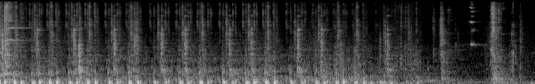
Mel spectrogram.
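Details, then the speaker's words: Pull-started small engine on a barn-find offroad buggy with centrifugal clutch and chain/belt drive, fuel on and choke on: rapid uneven chuffing bursts that fire briefly then fade without catching; hard starting. "There we go. Doesn't really want to start. Let's have a go again. Try again."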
